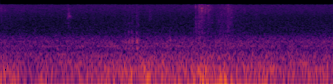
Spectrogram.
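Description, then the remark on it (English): Steady low rumble of a car driving along the Taconic State Parkway, slowing behind a bus as the speed limit drops, with continuous engine and tire noise filling the space and a faint hiss of passing air, no voices. “And now we're in a bit of a slowdown. We're behind a bus.”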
